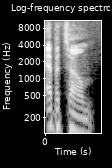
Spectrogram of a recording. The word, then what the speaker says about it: epitome: What about epitome instead of epitome?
